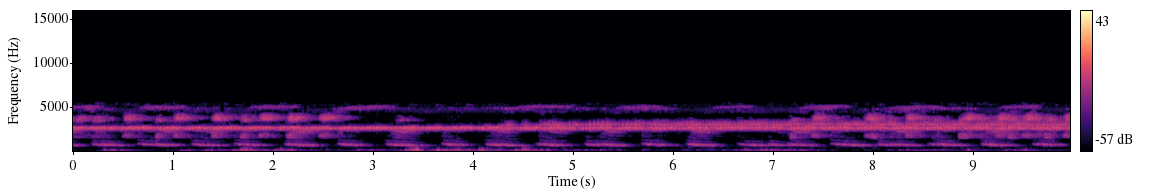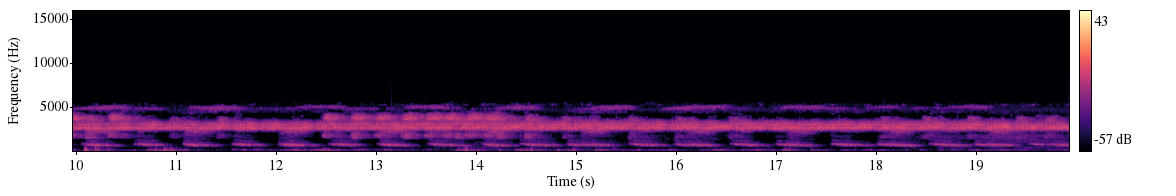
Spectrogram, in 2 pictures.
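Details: Frogs calling beside a lake at night: a dense train of short, downward-sliding croaks, several per second, overlapping from more than one caller, over a steady high insect drone and scattered low rumbles.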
